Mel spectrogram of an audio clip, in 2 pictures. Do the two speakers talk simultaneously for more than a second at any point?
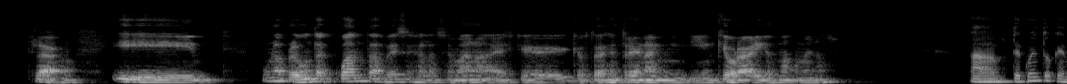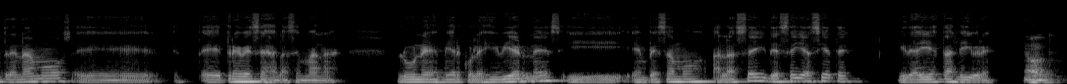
No

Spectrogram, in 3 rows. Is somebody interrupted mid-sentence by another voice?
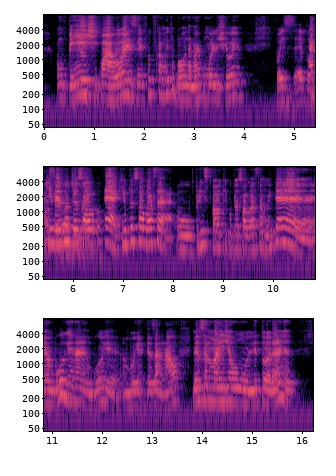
Yes, from 5.3 s

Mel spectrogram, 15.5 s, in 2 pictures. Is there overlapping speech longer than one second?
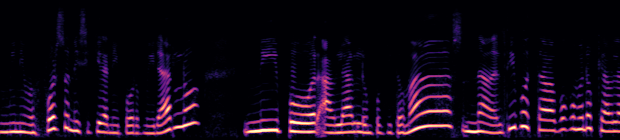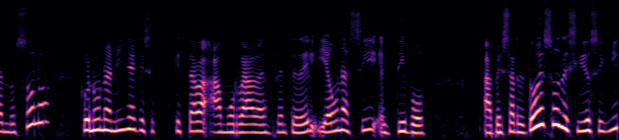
No

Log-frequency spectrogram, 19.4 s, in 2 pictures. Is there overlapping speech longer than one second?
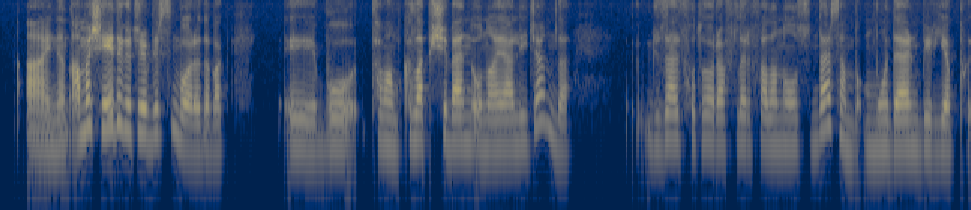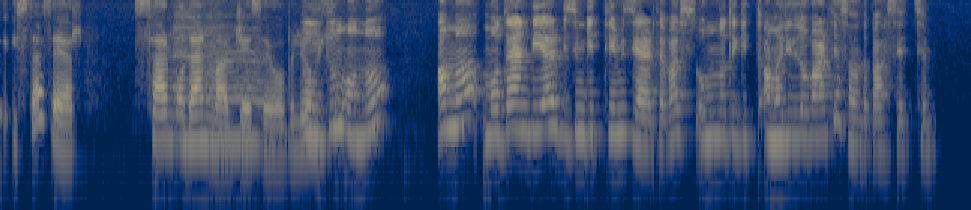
Yes, from 11.4 s

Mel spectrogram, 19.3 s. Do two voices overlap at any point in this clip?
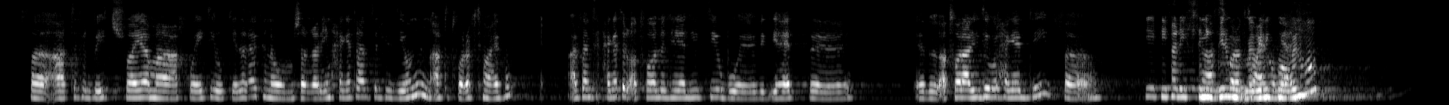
Yes, from 16.0 s

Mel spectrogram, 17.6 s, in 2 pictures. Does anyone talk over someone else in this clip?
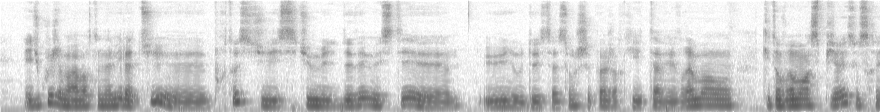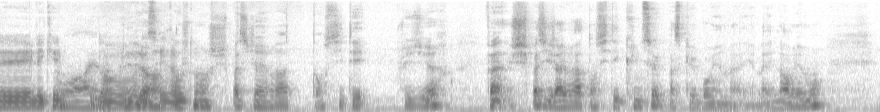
Yes, from 9.3 s

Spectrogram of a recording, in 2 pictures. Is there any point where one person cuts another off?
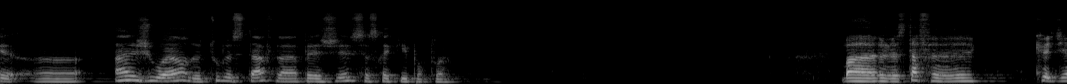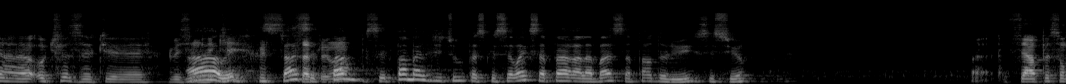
Yes, from 12.5 s

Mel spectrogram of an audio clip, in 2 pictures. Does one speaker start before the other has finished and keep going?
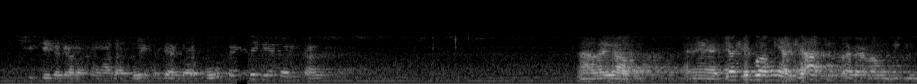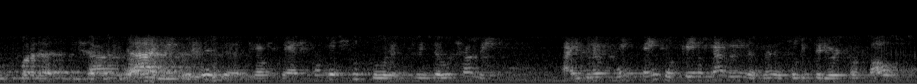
Yes, from 9.9 s

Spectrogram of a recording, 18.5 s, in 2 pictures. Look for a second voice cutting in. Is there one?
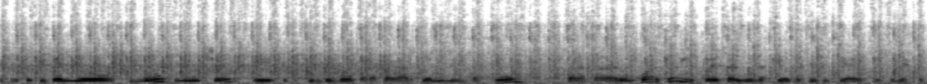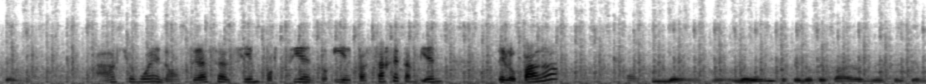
No

